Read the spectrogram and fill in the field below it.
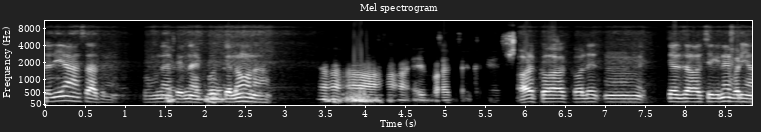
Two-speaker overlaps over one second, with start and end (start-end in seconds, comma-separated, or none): none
